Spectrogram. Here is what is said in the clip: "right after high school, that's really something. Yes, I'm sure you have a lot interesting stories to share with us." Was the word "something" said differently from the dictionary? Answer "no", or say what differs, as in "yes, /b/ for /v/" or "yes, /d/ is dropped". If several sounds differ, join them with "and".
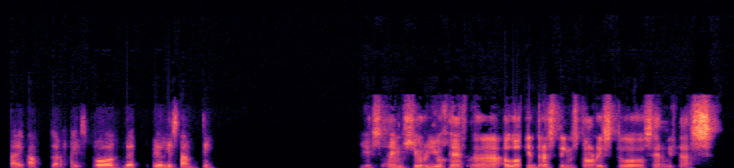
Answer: yes, /t/ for /θ/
